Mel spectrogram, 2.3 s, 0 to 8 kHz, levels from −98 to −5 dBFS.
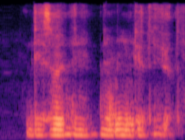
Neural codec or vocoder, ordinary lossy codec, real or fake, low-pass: autoencoder, 22.05 kHz, a latent of 192 numbers a frame, VITS, trained on one speaker; AAC, 32 kbps; fake; 7.2 kHz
